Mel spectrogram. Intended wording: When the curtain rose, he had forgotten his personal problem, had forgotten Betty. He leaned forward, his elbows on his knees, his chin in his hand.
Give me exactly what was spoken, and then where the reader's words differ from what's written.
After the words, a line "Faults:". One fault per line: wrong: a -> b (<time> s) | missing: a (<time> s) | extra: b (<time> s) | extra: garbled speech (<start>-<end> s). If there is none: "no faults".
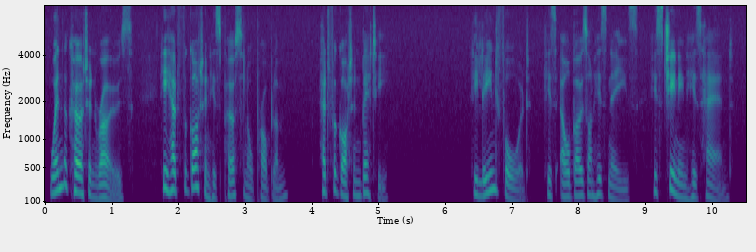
When the curtain rose, he had forgotten his personal problem, had forgotten Betty. He leaned forward, his elbows on his knees, his chin in his hand.
Faults:
no faults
